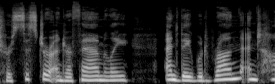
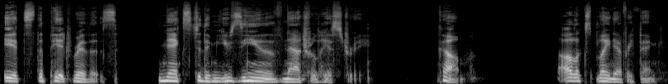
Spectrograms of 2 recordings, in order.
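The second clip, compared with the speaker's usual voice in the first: put-on calm commander, a light South African accent; faint South African accent; 4 semitones lower than usual. A narrator's reading. Jake speaks to Morgan.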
